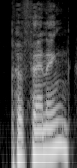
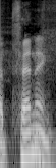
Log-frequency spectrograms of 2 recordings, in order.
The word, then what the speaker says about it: Pfennig: Isn't it pronounced Pfennig? – Yeah, Pfennig. – Pfennig.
